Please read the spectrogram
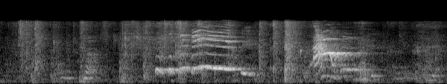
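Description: High-pitched whining and squealing, without words, from girls with chocolate bars held in their mouths. There is a held whine about a second and a half in, and a shorter, sharper squeal near the end.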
